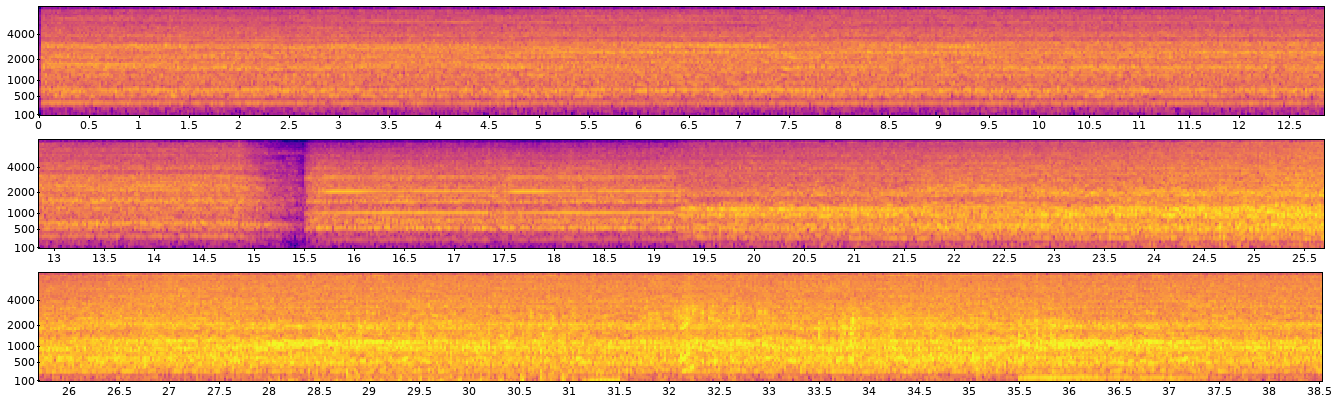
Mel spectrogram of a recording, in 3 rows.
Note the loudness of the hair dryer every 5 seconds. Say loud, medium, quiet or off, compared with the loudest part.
quiet, quiet, quiet, quiet, medium, loud, loud, loud.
